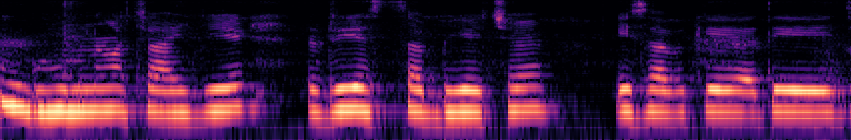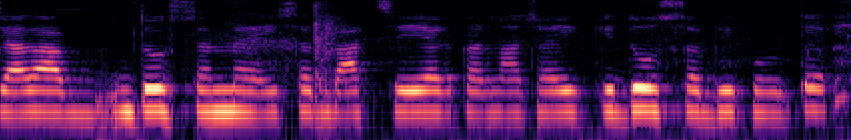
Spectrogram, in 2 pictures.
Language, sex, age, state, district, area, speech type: Maithili, female, 18-30, Bihar, Araria, rural, spontaneous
